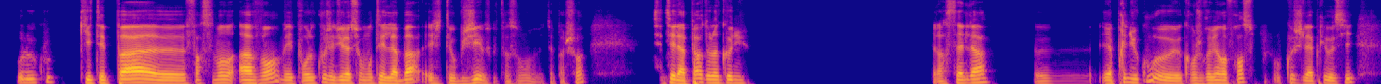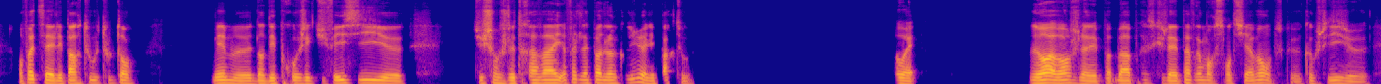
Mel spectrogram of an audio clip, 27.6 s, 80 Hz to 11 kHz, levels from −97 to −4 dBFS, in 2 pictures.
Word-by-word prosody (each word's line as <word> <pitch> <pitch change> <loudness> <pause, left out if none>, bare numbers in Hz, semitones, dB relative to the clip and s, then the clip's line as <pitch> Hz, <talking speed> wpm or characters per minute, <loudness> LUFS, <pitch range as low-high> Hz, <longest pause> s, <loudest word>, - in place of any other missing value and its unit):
pour - - -5
le 140 0 -2
coup, 170 +4 -12 0.2
qui - - 0
était 125 0 0
pas, 140 +2 +8
heu, 115 -2 +2
forcément 125 +3 -3
avant, 125 +5 +3
mais 115 -2 -3
pour 115 0 -4
le 115 - -1
coup, 150 - -5
j'ai 125 - -2
dû 120 - 0
la 115 - +5
surmonter 115 +1 -2
là-bas 115 +5 +4
et 115 - -5
j'étais 105 +1 -7
obligé, 105 +7 -1
parce 110 - -6
que - - -23
de - - -29
toute 100 - -13
façon, 105 -3 -14
tu - - -18
as - - -20
pas - - -15
le - - -4
choix. - - -7 0.7
C'était 115 +5 +1
la 110 - +6
peur 150 +8 +1
de 140 - -3
l'inconnu 130 -2 -1 1.8
alors 100 +2 -5
celle-là 140 +5 +1 0.5
heu 100 +1 -10 0.5
et 115 - -1
après 115 +7 -2
du 140 - -1
coup, 200 +9 -3
heu, 110 -4 0
quand 110 - -7
je 110 - -8
reviens 120 0 0
en 115 - +2
France, 155 +7 -5
pour - - -24
le - - -19
coup 145 - -9
je 135 -4 -7
l'ai 110 - 0
appris 120 +4 -3
aussi. 115 +7 -3 0.4
En - - -5
fait, 140 -1 +3
c'est 120 - +3
elle 110 - +2
est - - -2
partout, 110 +2 +1
tout 115 0 -11
le - - -18
temps. 115 -2 -1 0.7
Même, 120 +1 +1
heu, 105 0 0
dans 110 +1 0
des 110 +1 0
projets 115 0 -3
que - - -18
tu 105 - -8
fais 115 +3 0
ici, 125 0 0
heu, 105 -2 0 0.7
tu 115 - -5
changes 115 -2 0
de 115 - +1
travail. 125 0 +2
En - - -3
fait, 140 - -4
la 125 0 -3
peur 130 - +4
de - - -2
l'inconnu, 135 +6 -3
elle 110 - 0
est - - -3
partout. - - -8 2.0
Ouais. - - +1 1.1
Non 120 +2 +7
avant 125 0 +6
je 115 -3 -8
l'avais 105 -2 +1
pas. 110 +2 -6
Bah 110 - +2
après 110 +2 -3
c'est 115 - -12
que - - -9
je - - -9
l'avais 105 -1 +3
pas 125 - 0
vraiment 120 -1 -4
ressentie 110 +1 -4
avant 120 +3 0
parce 100 - -18
que - - -17
comme 105 +3 -10
je - - -8
t'ai 110 - -7
dis 115 0 -3
je 95 -3 -7
115 Hz, 240 wpm, -24 LUFS, 110-125 Hz, 2.0 s, pas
